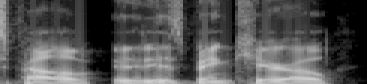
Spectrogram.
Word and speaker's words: Banchero: Apparently it is Banchero, 6'10".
